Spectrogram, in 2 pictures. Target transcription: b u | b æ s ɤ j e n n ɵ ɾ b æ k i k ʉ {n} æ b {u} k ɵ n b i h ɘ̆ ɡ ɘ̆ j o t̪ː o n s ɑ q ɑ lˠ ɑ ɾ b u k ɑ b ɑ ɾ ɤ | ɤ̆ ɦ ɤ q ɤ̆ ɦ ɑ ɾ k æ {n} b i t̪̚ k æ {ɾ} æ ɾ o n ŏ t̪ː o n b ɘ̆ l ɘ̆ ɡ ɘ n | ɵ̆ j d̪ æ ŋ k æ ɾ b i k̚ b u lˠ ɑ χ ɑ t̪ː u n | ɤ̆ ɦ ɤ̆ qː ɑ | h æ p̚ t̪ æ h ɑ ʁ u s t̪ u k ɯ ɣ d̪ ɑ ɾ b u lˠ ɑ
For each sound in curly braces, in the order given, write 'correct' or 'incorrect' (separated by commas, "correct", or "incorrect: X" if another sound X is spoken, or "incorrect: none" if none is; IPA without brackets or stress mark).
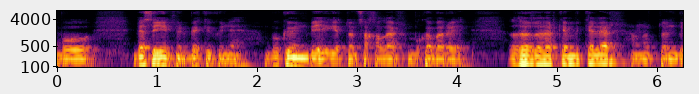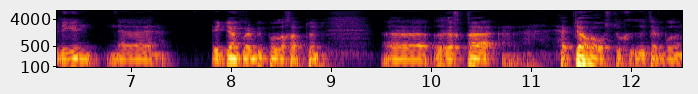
correct, correct, incorrect: m, incorrect: l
